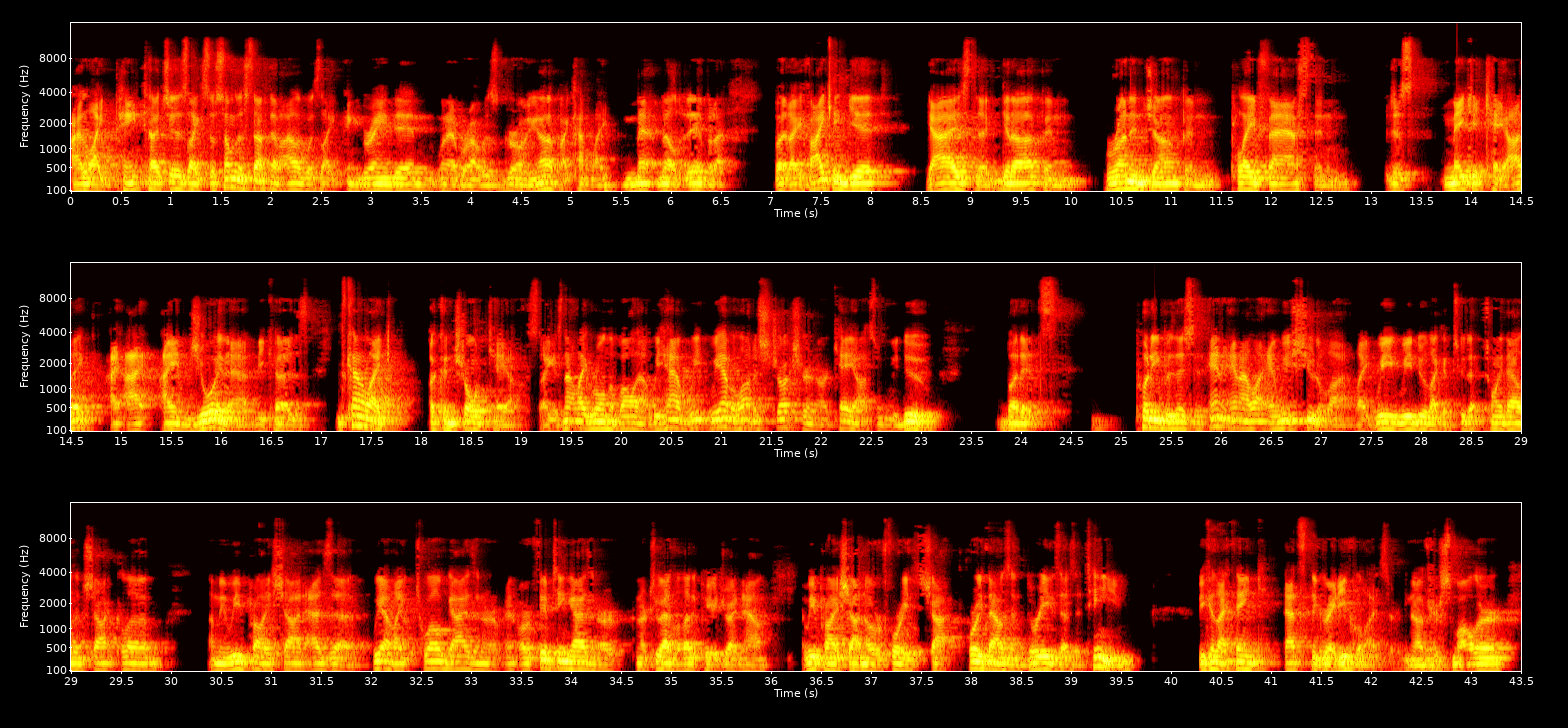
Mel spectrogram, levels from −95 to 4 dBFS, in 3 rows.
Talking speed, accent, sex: 220 wpm, American, male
